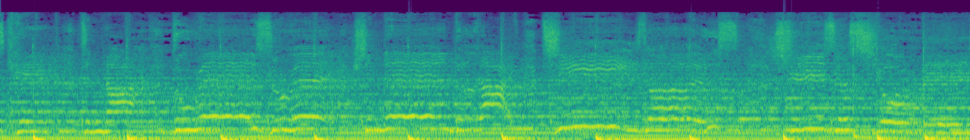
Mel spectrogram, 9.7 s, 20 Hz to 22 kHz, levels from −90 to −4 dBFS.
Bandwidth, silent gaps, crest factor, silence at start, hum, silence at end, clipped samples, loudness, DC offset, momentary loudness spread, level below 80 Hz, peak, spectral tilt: 15.5 kHz; none; 12 dB; 0 s; none; 0 s; under 0.1%; -13 LUFS; under 0.1%; 4 LU; -16 dBFS; 0 dBFS; -5.5 dB/octave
